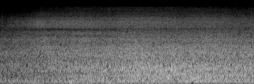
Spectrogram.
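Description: Sea surf rolling onto the beach at Lyubimovka, a steady broad wash of breaking waves with some wind noise, close and fairly loud, no voices.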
